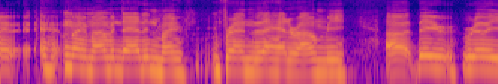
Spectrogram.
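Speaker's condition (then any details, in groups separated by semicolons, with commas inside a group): Cerebral palsy; from birth, premature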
